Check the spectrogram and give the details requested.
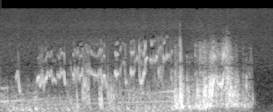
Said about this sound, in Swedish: Jag ska bara spola fram här då.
